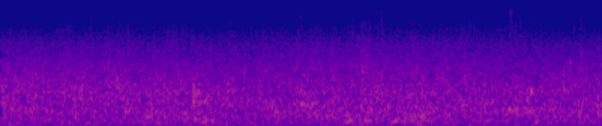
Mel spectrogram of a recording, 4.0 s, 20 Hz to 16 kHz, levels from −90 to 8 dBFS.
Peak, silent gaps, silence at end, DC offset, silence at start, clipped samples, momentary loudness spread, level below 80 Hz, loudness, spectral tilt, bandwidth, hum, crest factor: -36 dBFS; none; 0 s; under 0.1%; 0 s; under 0.1%; 2 LU; -72 dBFS; -51 LUFS; -4.5 dB/octave; 12.5 kHz; none; 16 dB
